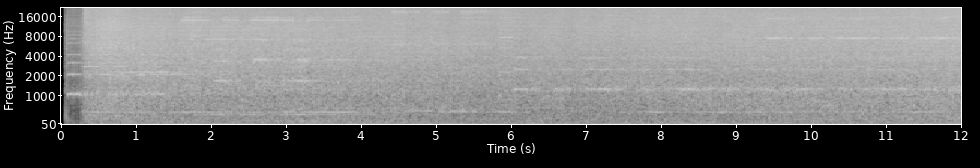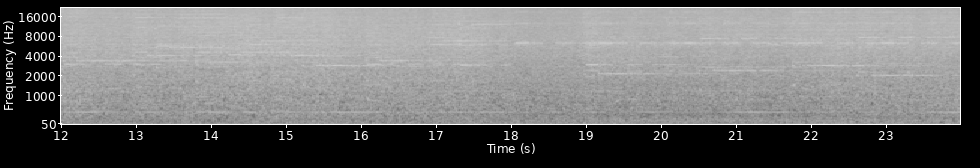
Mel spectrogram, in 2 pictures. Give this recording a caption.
Sound effects > Electronic / Design
Ghost Grain Scratch 3
A sample of our blade sharpener is explored. This is an abstract noisy sample pack suitable for noise, experimental or ambient compositions.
